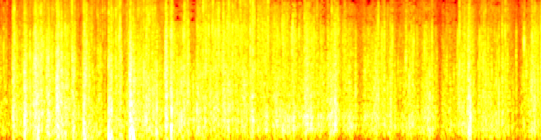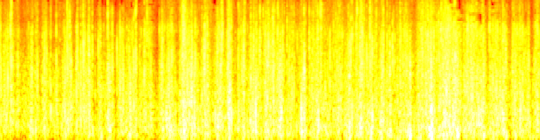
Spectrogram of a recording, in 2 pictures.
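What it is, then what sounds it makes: Plastic bag of cotton balls. A large clear plastic bag full of cotton balls, with a green logo, is squeezed and crinkled with both hands right next to the mic. It makes a dense, continuous stream of sharp, bright crackles and rustles with little low end. The sound stays busy and fairly even from start to finish.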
